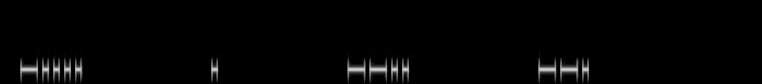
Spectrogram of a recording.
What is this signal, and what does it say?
Morse code, heard as a keyed tone, about 22 wpm, 700 Hz. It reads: 6 E Z G
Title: USA Call Signs - 6 Characters - 8x Character Spacing - 22wpm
